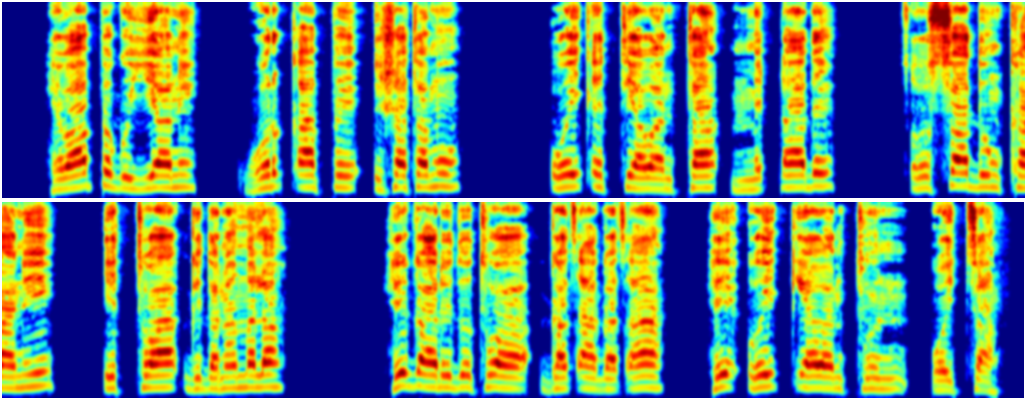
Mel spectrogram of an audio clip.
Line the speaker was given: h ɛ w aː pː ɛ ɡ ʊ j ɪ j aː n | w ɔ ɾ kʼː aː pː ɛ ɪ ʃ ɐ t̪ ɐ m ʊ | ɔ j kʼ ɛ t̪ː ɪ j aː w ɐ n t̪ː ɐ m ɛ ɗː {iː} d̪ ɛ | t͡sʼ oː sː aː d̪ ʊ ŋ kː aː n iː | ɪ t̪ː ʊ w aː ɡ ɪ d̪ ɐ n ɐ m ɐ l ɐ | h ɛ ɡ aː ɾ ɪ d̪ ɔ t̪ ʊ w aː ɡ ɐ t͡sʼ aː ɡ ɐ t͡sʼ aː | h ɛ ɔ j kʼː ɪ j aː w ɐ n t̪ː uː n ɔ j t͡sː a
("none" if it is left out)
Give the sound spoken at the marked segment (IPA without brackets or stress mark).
aː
